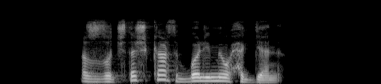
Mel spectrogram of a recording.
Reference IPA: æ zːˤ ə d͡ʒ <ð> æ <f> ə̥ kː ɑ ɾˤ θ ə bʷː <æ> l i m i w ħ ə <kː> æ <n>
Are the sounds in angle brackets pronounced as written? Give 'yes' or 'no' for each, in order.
no, no, yes, no, yes

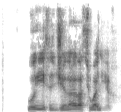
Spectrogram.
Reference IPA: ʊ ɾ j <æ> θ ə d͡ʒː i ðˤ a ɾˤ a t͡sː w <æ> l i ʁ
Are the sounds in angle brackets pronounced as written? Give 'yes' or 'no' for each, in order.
no, yes

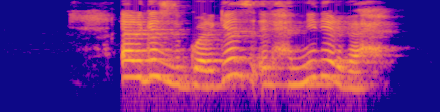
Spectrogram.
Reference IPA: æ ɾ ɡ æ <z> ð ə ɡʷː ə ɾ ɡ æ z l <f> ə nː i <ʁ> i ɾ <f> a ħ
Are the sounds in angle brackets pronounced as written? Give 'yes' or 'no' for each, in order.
yes, no, no, no

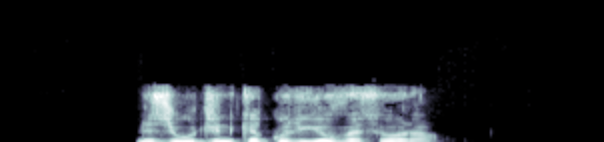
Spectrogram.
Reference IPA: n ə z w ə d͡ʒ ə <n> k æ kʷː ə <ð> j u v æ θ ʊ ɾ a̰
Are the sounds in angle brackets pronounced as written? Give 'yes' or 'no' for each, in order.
yes, yes

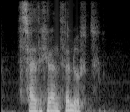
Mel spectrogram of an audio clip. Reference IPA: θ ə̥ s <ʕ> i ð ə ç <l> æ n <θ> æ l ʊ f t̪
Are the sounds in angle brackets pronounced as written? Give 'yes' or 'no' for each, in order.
yes, no, yes

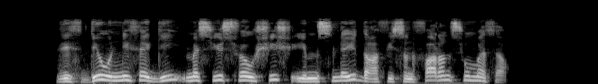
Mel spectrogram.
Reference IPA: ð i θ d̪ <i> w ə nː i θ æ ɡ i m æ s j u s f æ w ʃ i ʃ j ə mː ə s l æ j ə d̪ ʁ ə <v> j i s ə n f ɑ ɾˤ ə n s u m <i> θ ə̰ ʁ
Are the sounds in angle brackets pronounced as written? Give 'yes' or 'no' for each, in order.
yes, no, no

